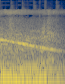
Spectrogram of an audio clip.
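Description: A fire engine siren wails close and loud in a brief stretch, one long slowly falling tone over heavy low vehicle rumble, with no voices.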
